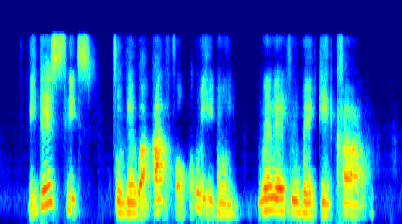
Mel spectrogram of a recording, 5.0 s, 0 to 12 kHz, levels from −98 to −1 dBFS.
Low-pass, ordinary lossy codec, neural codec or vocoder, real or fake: 7.2 kHz; none; codec, 16 kHz, 0.5 kbps, FreqCodec, smaller model; fake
